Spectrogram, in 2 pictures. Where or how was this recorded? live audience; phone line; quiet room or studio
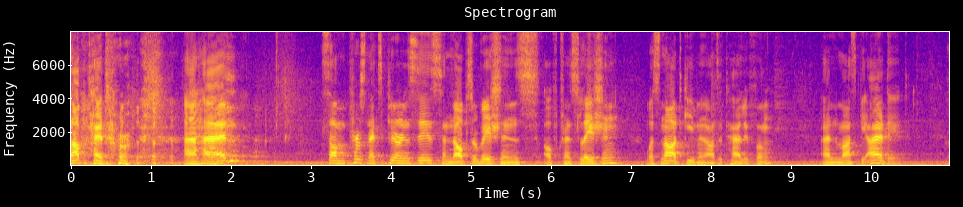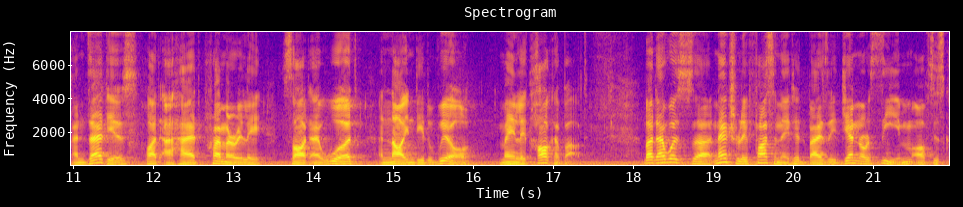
live audience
